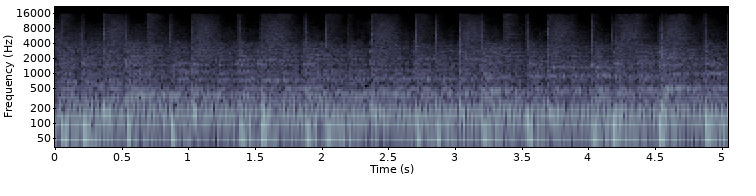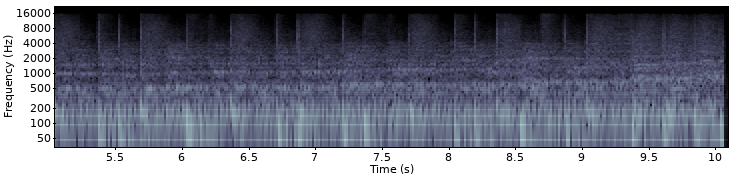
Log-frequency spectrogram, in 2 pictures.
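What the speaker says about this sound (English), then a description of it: "There is a boss theme where the choir keeps repeating a sentence or an ostinato" A Xenoblade Chronicles 3 boss battle theme with a choir repeating a phrase as an ostinato, heard as loud, dense orchestral music driven by steady, pounding percussion hits throughout, with no talking.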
